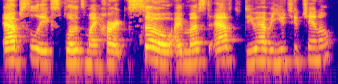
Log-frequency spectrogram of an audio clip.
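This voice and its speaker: A woman's voice: on the high side, fairly even intonation, brisk, sharp tone. A woman hosting an interview show, effusive and gushing with praise for her guest. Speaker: podcast host.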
